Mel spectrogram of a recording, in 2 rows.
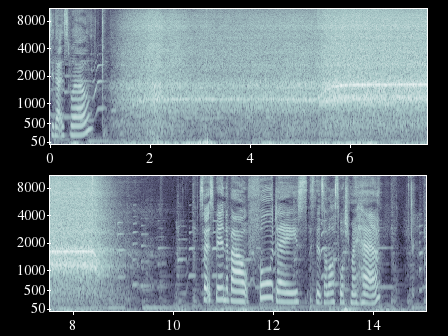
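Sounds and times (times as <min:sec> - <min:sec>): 
speech: 0:00.0 - 0:01.1, 0:10.6 - 0:14.3
hair dryer with a hood attachment running: 0:01.0 - 0:09.4.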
